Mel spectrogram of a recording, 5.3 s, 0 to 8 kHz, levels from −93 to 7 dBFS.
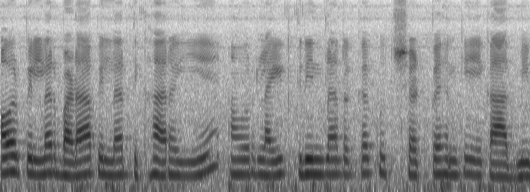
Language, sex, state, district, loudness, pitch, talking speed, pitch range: Hindi, female, Chandigarh, Chandigarh, -17 LUFS, 185 Hz, 205 wpm, 175-195 Hz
